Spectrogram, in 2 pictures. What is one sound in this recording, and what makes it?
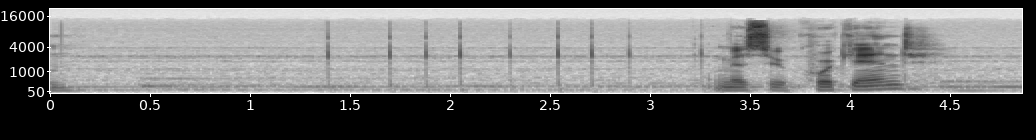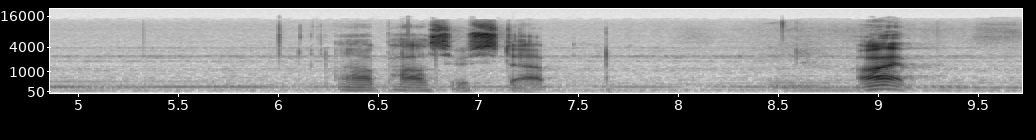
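A stylus taps and scratches lightly on a tablet.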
